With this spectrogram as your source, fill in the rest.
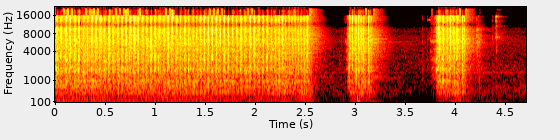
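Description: A ratchet wrench turns a 10 mm bolt on a motorbike, giving a dense, rapid clicking for a couple of seconds, then two short separate bursts of ratcheting. Loud and close, no talk.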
